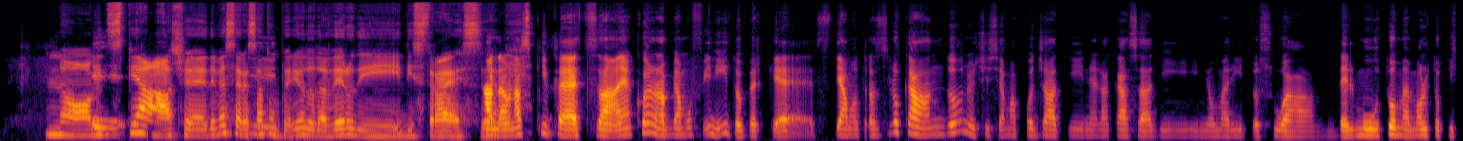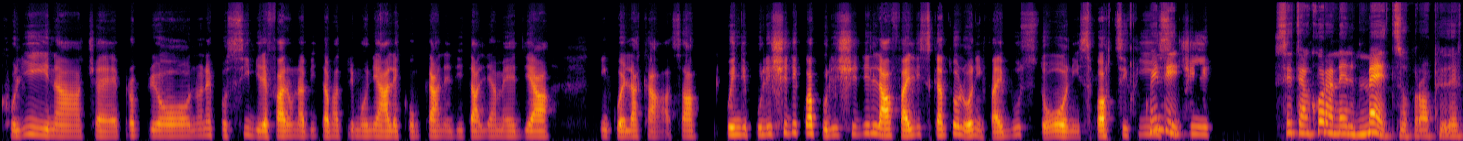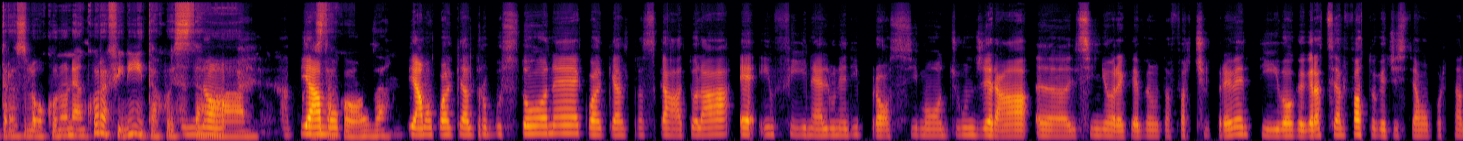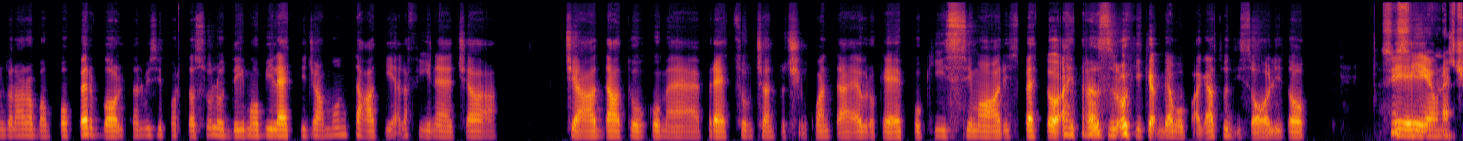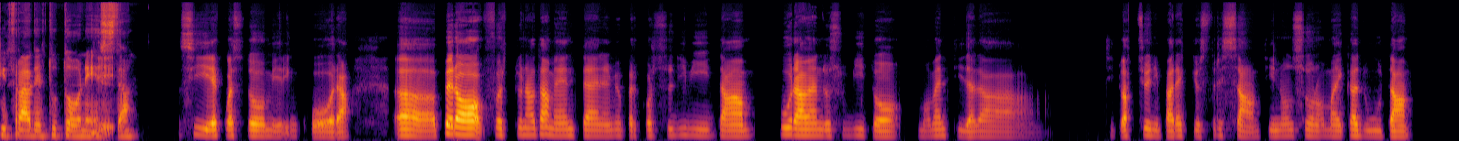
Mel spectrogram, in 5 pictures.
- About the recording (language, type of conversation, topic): Italian, advice, Come posso gestire il senso di colpa dopo un’abbuffata occasionale?
- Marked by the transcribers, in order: "proprio" said as "propio"; tapping; "proprio" said as "propio"; sigh; "abbiamo" said as "biamo"; laughing while speaking: "ai traslochi"; other background noise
